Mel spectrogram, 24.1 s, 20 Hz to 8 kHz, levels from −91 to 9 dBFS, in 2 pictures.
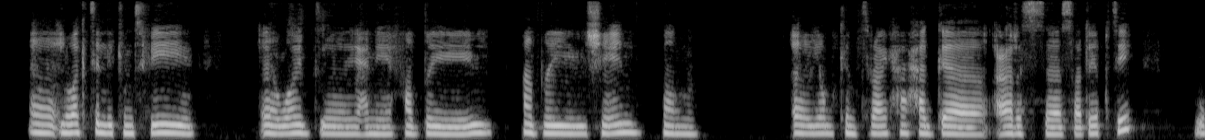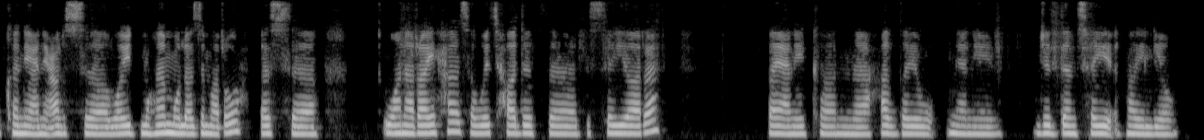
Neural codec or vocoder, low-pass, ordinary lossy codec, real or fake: none; none; none; real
